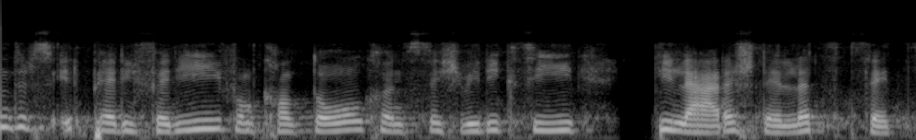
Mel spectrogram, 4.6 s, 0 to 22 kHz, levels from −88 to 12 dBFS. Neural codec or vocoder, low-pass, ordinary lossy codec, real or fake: codec, 16 kHz, 4.8 kbps, FACodec; 7.2 kHz; Opus, 24 kbps; fake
